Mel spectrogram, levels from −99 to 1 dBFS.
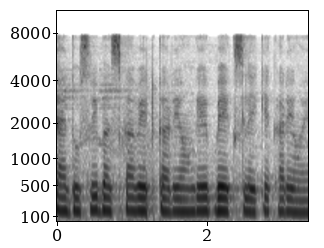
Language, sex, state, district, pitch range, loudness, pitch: Hindi, female, Chandigarh, Chandigarh, 155-160 Hz, -16 LUFS, 160 Hz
